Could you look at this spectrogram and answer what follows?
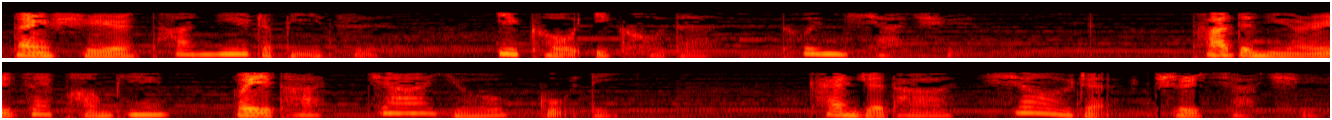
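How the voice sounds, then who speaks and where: A doctor telling a story about a patient in a gentle, measured, reflective narration. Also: medium pitch, sing-song. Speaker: doctor treating cancer patients. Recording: tinny phone-like audio with faint background music.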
